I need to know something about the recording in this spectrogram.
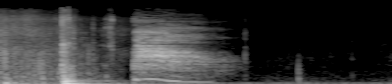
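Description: A young woman groans close by.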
